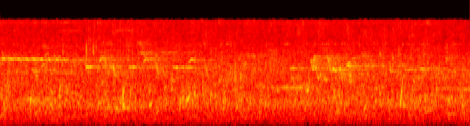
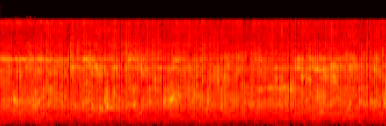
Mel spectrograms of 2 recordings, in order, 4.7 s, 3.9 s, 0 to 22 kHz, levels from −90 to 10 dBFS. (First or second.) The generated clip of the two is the second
